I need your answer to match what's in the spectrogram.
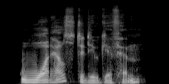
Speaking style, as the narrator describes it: Alexandra asked in a much sharper tone

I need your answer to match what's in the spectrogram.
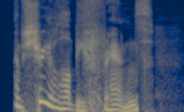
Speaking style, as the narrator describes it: exclaimed one girl, mimicking Gwendolyn with an exaggerated, syrupy voice

